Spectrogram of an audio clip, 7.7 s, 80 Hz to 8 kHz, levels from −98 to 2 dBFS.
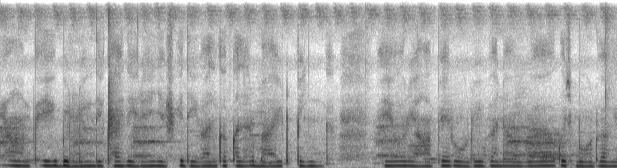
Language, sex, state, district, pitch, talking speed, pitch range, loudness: Hindi, female, Bihar, Darbhanga, 205 Hz, 210 wpm, 195-210 Hz, -22 LUFS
